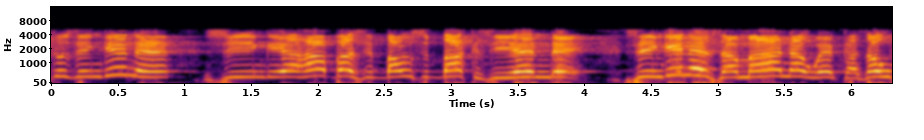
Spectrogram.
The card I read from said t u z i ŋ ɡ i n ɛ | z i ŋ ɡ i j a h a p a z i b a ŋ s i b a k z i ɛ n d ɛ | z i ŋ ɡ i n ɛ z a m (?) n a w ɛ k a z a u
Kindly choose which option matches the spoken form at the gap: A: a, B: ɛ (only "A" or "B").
A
